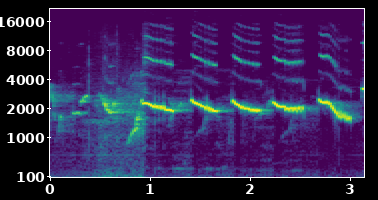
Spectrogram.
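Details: White-rumped shama giving a fighting song while flicking its tail, stirred up against a rival: a long run of loud, clear whistled notes, each sliding downward, repeated about twice a second after a softer, mixed opening.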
